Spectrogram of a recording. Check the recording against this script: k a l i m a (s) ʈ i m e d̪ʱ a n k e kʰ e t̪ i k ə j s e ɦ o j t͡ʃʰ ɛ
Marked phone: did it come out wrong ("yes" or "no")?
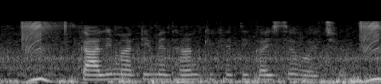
yes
